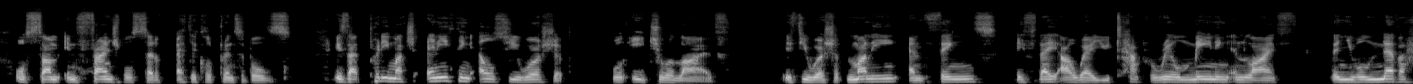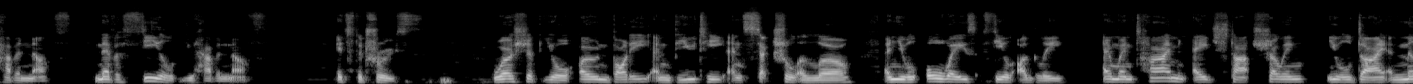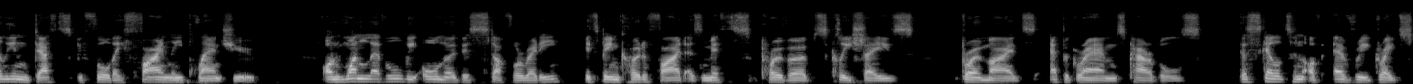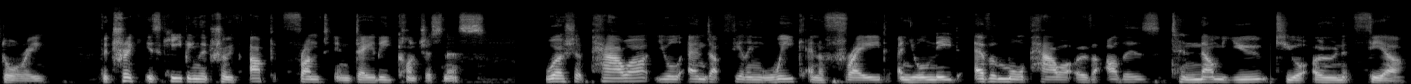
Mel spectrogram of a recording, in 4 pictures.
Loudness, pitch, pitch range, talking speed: -23 LUFS, 115 Hz, 105-120 Hz, 155 wpm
